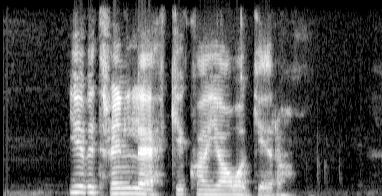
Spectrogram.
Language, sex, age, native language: Icelandic, female, 60-69, Icelandic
